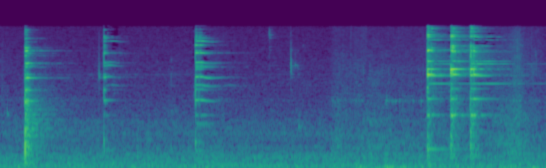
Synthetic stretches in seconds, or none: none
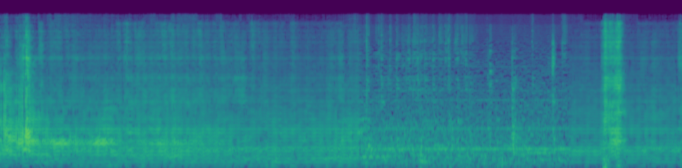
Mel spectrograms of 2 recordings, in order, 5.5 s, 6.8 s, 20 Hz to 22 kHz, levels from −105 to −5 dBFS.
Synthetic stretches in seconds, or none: 0.0-3.6 (vocoder, BigVGAN v2); 5.7-6.8

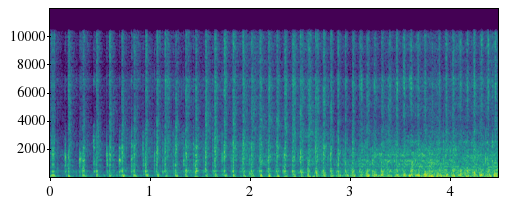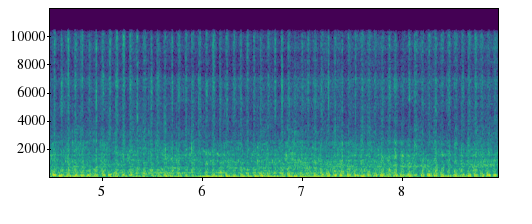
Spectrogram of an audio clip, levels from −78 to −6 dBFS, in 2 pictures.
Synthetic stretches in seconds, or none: 0.0-9.0 (codec, SNAC)

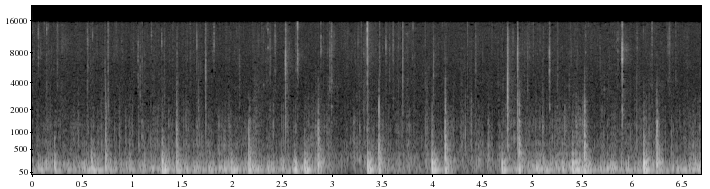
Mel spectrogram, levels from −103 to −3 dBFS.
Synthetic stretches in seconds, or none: none

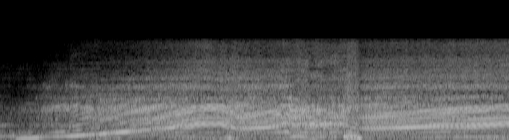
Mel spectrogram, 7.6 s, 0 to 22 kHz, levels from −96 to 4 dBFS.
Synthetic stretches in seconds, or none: 0.0-1.5 (codec, SNAC); 4.2-5.2

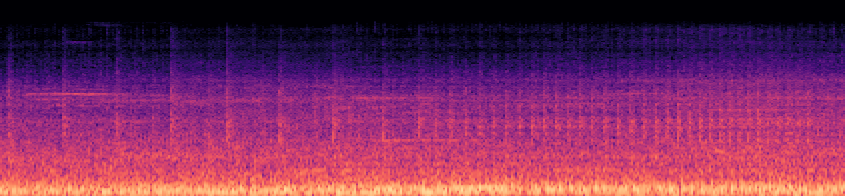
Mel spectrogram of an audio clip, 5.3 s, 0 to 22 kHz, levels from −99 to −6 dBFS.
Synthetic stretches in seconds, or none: 1.1-2.2 (autoencoder, DAC-VAE)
